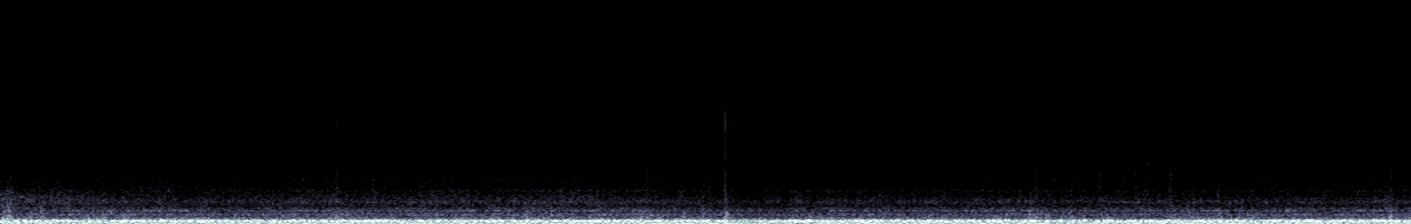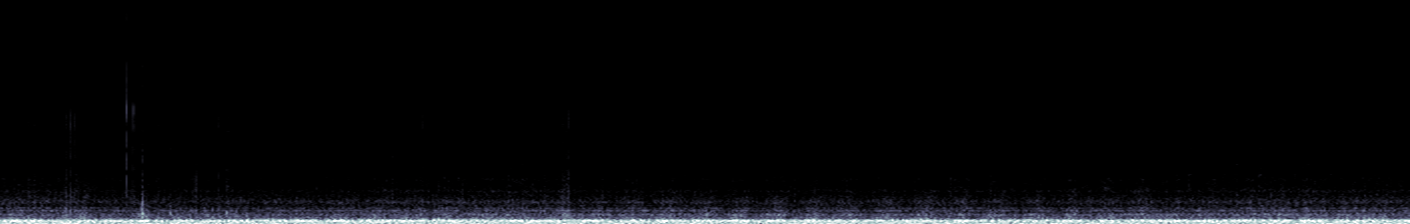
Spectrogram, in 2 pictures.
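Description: Steady low rumble of wind and tyre noise from riding a bicycle, with a few faint clicks.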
